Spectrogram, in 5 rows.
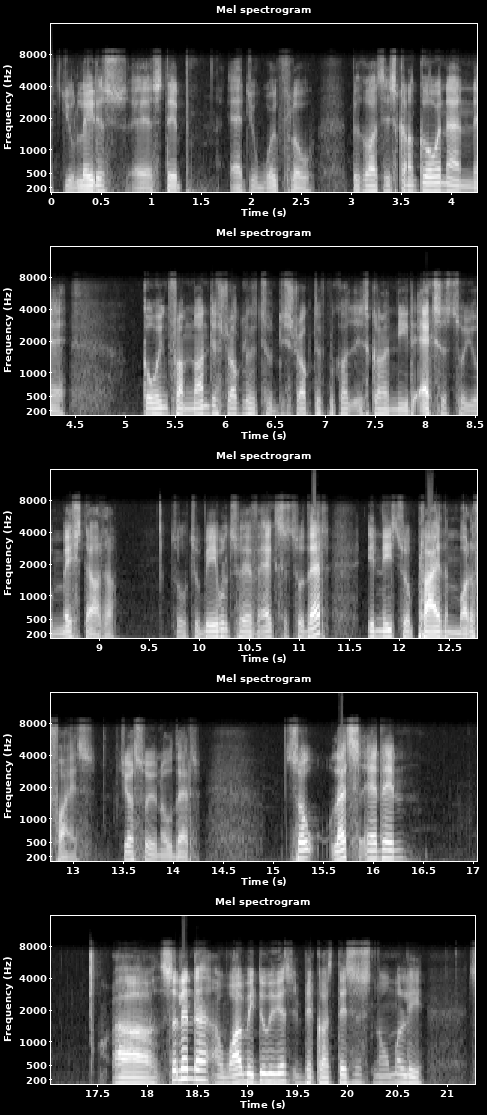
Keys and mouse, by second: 2.5-6.1 middle drag, 11.8-12.5 middle drag, 12.9 shift+a, 19.2 middle click, 19.9 click.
